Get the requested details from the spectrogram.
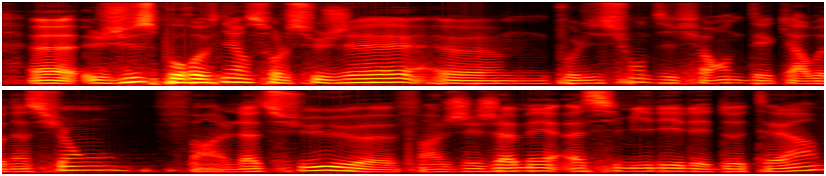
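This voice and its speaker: A man speaks with a dark, mellow tone and a fairly low pitch. He keeps a moderate pace with ordinary pitch variation. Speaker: project developer. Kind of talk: panel debate. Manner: loud.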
